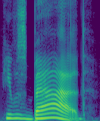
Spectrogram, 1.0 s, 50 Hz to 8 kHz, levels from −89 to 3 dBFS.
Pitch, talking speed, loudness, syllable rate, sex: 245 Hz, 180 wpm, -16 LUFS, 3.6 syllables/s, female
